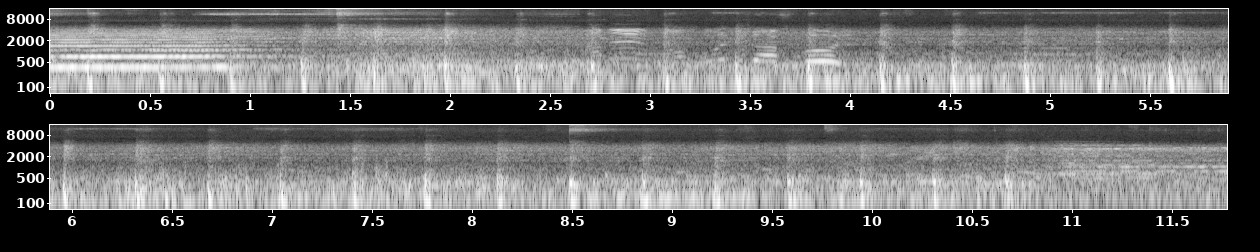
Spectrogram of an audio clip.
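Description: Indian Railways express train running at speed, the wheels and coach rattling in a steady clickety-clack, opening with a short horn blast about a second long.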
